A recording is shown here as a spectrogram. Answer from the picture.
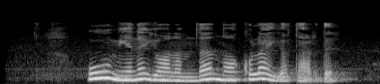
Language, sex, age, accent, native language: Uzbek, female, 25-34, Xorazm, Uzbek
